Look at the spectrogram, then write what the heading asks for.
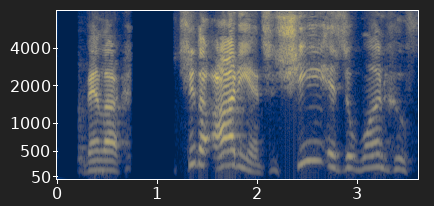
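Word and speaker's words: Van Laar: Real quick, uh, to give props to Red State, I always mispronounce her her last name, Jennifer Vandlar. Vanlar. Vanlar.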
